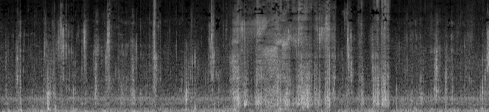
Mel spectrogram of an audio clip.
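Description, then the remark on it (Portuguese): Someone bites into and chews a chicken drumstick, with repeated wet crunches and tearing scrapes in an uneven rhythm, fairly loud, with no talking over it. “鸡腿儿，frango, ó, ó, frango, olha só.”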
